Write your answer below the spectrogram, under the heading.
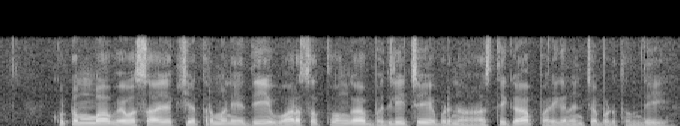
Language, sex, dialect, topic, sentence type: Telugu, male, Central/Coastal, agriculture, statement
